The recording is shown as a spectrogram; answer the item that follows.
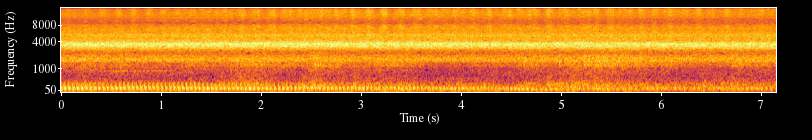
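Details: Massed cicadas at the Mỹ Luôn eco-tourism site in summer 2021, a relentless shrill buzzing drone holding level across seven seconds, with a faint low hum in the background.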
